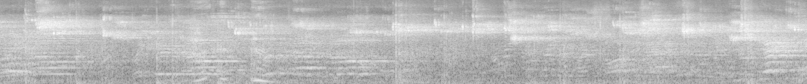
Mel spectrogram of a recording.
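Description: Basketball game on a hardwood court in a large gym: the ball bouncing, sneakers squeaking in short high chirps, and indistinct shouts from players and the sideline.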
